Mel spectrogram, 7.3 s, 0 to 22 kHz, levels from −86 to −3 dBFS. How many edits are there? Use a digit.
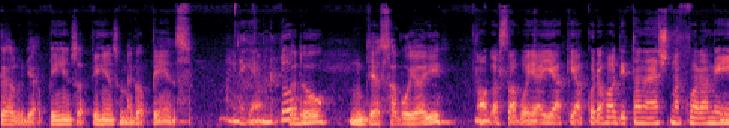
2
